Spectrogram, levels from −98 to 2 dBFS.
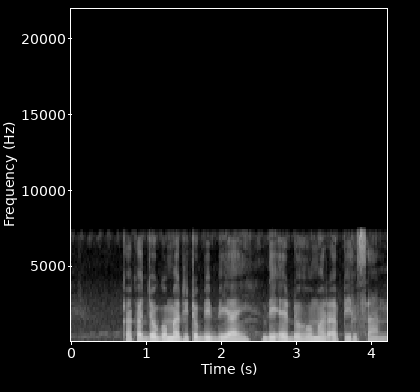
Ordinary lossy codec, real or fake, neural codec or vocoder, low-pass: none; real; none; 7.2 kHz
